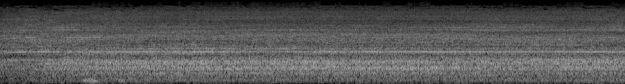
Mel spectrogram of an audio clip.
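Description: A handheld heat tool blows hot air onto old stickers on a vintage Hot Wheels blister card, a loud, steady, close airy roar that holds unchanged throughout with no talking.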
